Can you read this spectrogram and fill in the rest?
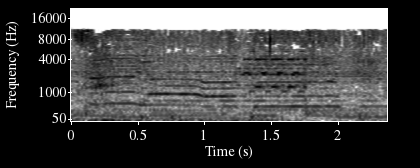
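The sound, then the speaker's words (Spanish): A telephone ringtone plays steadily and fairly loud, a melodic electronic tune with sustained tonal notes repeating throughout, heard alone without any talking. “del coño teléfono?”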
